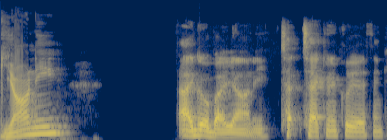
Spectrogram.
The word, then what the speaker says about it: Yoni: I never really figured out how to pronounce it. Is it Yoni or like Yanni? I go by Yoni.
